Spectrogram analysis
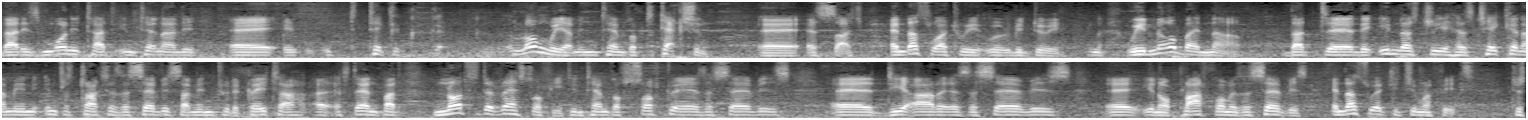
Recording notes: At the Gartner Symposium ITxpo 2015.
